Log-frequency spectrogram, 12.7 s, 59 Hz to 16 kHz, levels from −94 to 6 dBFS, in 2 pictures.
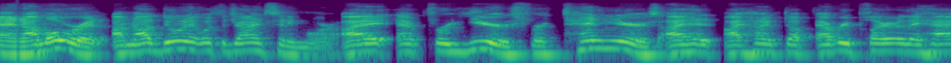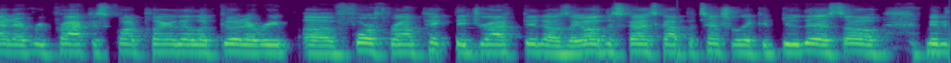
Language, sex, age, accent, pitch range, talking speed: English, male, 20-39, American, 140-170 Hz, 250 wpm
